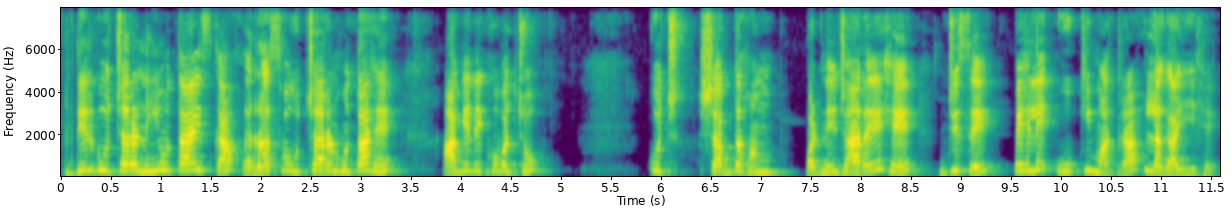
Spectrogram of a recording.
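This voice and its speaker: A woman with a high voice and a Marathi accent teaches young children. She speaks slowly and carefully, drawing out each word. She repeats sounds so her pupils can echo them back. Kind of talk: children's grammar lesson.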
